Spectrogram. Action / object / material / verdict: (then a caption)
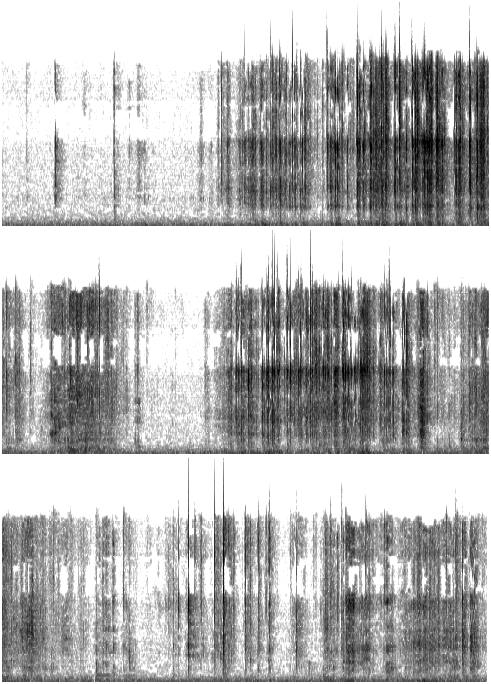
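scrape / bar of soap / soap / none. A solid teal bar of soap, held in the hand alongside a piece of orange soap, is scraped with a metal blade into fine crumbs. Long, dry, bright scraping strokes crackle and rasp with a crisp, crumbly texture, broken by short pauses and followed by quicker, lighter scrapes. The sound is almost entirely high-pitched, with very little low end.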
